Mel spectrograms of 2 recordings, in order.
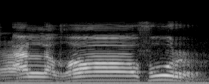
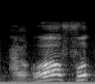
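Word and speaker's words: الغفور: Berarti al-ghafur. Kan begitu. Mending berhenti daripada sembarangan. Al-ghafut lah.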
